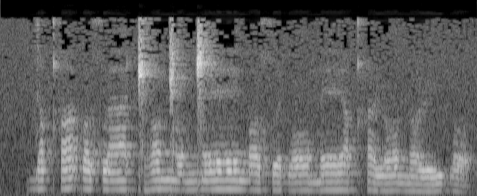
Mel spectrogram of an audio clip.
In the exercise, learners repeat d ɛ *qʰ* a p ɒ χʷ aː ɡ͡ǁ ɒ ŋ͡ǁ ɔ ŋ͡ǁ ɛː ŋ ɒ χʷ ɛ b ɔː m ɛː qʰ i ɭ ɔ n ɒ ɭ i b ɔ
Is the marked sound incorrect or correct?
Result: correct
